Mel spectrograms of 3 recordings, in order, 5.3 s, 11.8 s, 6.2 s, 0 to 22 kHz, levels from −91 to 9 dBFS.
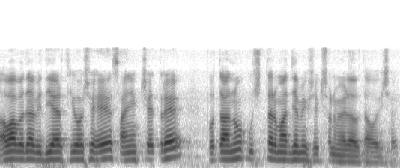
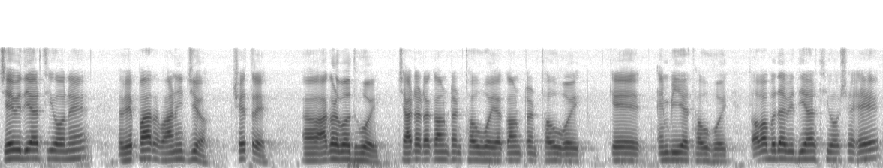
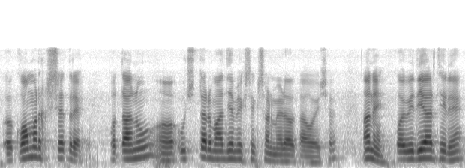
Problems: constant background noise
